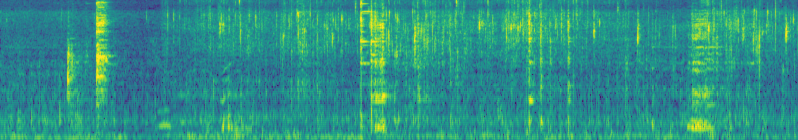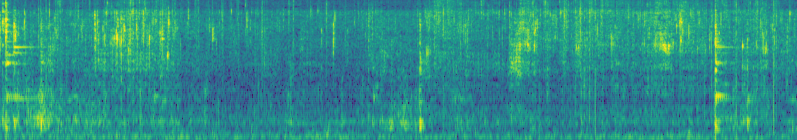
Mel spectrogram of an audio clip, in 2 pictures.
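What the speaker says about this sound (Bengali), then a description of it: "এগুলো দু পিঠ খুব ভালো করে আমি ভেজে নেব।" Tomato chops fry in a pan, turned to brown both sides, with a continuous sizzle broken by scattered clinks and scrapes of a utensil against the pan. No one speaks.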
